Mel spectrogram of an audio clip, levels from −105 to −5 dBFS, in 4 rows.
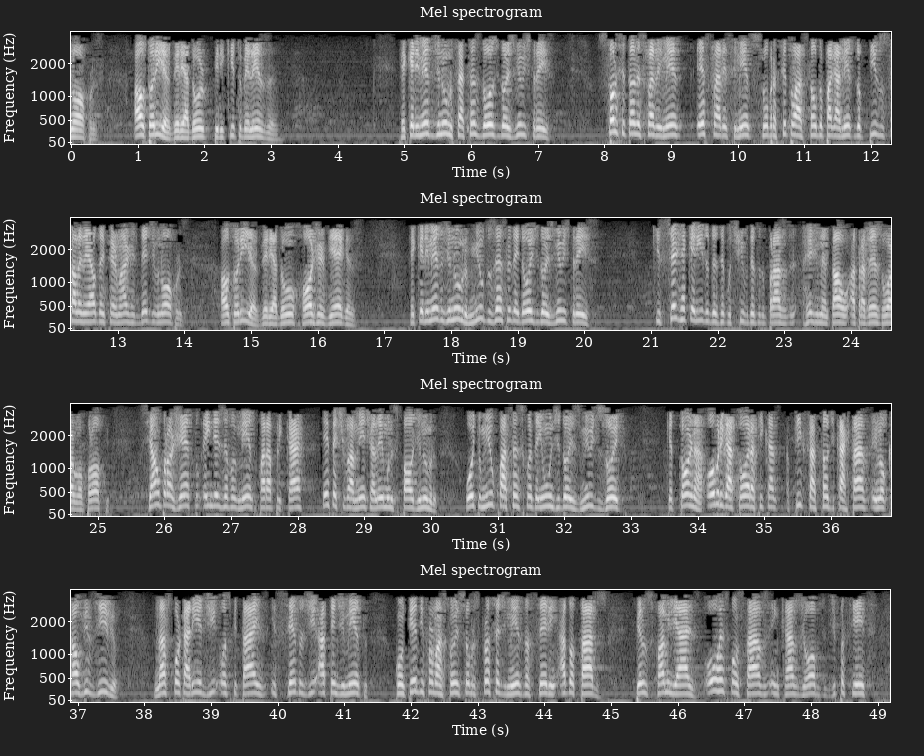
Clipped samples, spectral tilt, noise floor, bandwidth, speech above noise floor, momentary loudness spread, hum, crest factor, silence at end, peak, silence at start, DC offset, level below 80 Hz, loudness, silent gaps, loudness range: under 0.1%; -8.5 dB/octave; -56 dBFS; 4 kHz; 34 dB; 10 LU; none; 22 dB; 0.35 s; 0 dBFS; 0 s; under 0.1%; -54 dBFS; -22 LUFS; none; 3 LU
